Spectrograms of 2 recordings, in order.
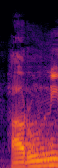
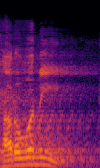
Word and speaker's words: ہرونی: ہارونی کہا جاتا ہے، ہارونی مشہور ہو گیا، خواجہ عثمان ہارونی، آپ جس گاؤں کے رہنے والے تھے اس گاؤں کا نام ہرون تھا، اس لیے خواجہ عثمان ہرونی یہ صحیح تلفظ ہے۔ یہ پڑھتے پڑھاتے لوگ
